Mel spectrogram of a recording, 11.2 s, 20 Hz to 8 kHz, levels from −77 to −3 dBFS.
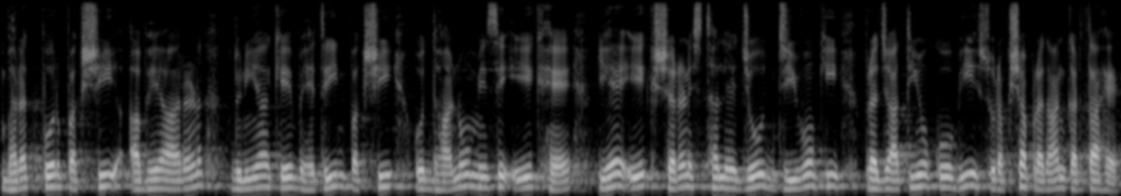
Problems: none marked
